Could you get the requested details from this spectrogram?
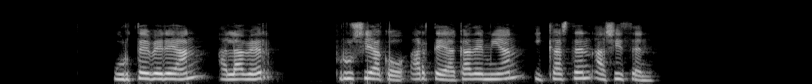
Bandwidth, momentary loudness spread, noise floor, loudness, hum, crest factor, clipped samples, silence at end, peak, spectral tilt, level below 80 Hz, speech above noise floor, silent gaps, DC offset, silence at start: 7.8 kHz; 9 LU; -78 dBFS; -17 LUFS; none; 18 dB; under 0.1%; 1.6 s; -2 dBFS; -3 dB/octave; -62 dBFS; 61 dB; none; under 0.1%; 1.15 s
